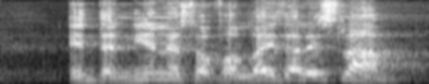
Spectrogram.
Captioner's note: Arabic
